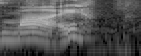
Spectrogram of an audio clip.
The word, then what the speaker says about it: Maille: Maille? I have a French expert on the side and they just told me in my ear that it's pronounced as my.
